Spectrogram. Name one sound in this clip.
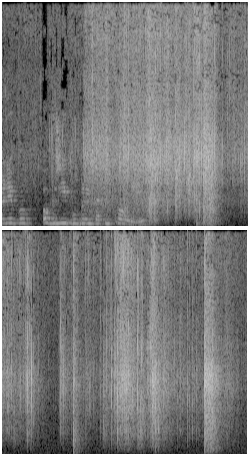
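Plastic wrapping crinkles and rustles in hands.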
